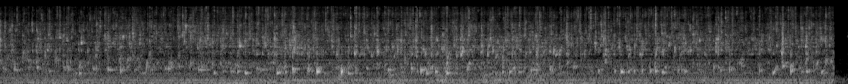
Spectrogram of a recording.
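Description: Water gushing steadily from a canister filter's PVC return pipe and splashing onto the aquarium's surface: the filter is primed and flowing well again after cleaning.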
